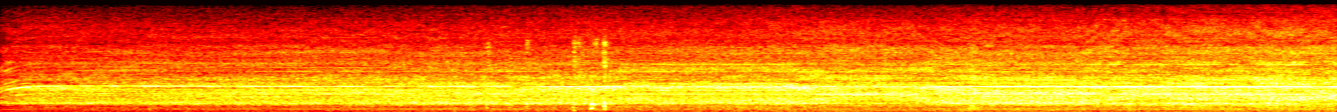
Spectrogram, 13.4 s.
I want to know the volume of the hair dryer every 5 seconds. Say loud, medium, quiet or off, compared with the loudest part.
medium, loud, loud.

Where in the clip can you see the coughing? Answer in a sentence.
The coughing can be heard from 4.7 to 6.1 s.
